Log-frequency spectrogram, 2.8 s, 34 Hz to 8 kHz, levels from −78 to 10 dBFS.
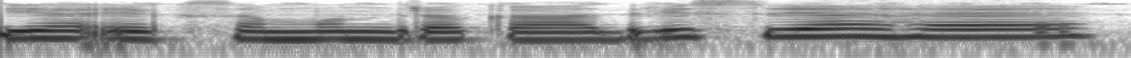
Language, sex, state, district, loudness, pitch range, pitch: Hindi, female, Jharkhand, Palamu, -14 LUFS, 205-255 Hz, 220 Hz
